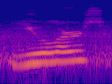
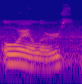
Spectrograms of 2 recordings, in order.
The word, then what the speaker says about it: Euler: on that word but Euler's or Euler's I've heard mathematicians good mathematicians use either pronunciation but I really do you think it's euler's rule for geometry okay all it tells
